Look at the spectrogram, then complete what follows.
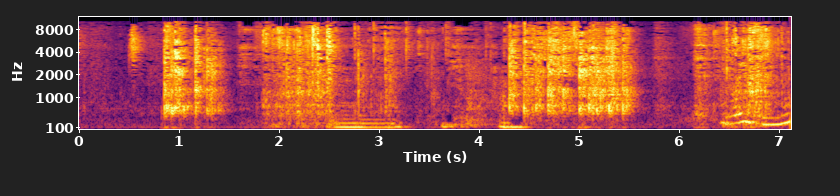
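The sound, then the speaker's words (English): A small tin rattles and clinks around inside a cloth dice bag, with repeated bright metallic clattering bursts that come in uneven shakes. A voice murmurs briefly between the rattles. “It's still got a little tin of a dice bag in it.”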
